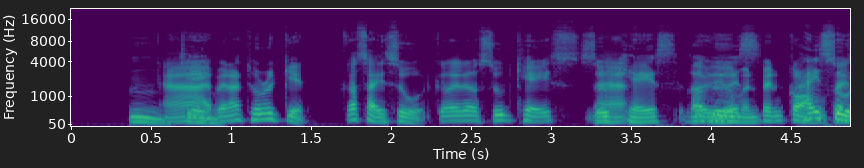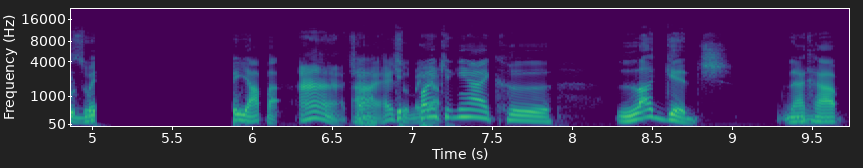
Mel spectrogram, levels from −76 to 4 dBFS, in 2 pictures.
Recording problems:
audio freezing; at 5 s for 1 s

